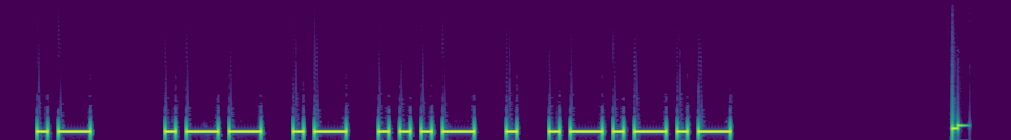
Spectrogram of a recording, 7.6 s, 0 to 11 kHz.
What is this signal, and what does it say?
Morse code, heard as a keyed tone, about 15 wpm, 700 Hz. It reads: A WAVE.
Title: Sentences from Top 1400 Words 15wpm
